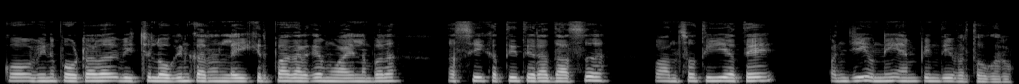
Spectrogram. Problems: none marked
